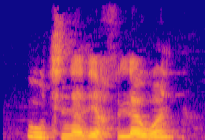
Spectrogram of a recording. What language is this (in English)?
Kabyle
